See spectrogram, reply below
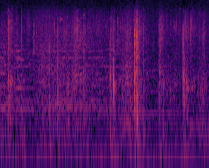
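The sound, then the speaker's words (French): Hooves of horses ridden by two people clip-clop in a steady, moderately quick rhythm of sharp, hollow knocks, with a few louder hits toward the middle. “Les voilà tous les deux à cheval.”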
